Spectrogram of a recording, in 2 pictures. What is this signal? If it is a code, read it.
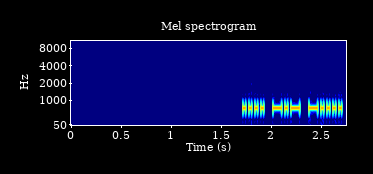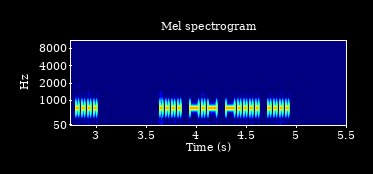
Morse code, heard as a keyed tone, about 40 wpm, 700 Hz. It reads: HK6H HK6H
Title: DXCC-100 Call Signs - 4 Characters - Repeated 2x - 40wpm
